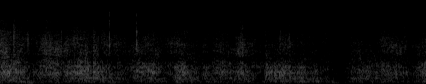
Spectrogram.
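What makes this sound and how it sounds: Long nails scratch and tap the glitter ears of a rose-gold Minnie ears headband with a sequin bow, lying on a blanket. The result is a steady, dense, scratchy rustle with bright, gritty texture and soft brief ticks, dipping quiet for a moment near the end before continuing.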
